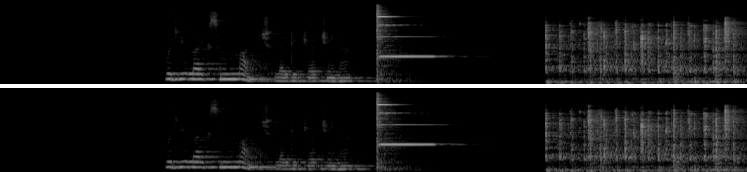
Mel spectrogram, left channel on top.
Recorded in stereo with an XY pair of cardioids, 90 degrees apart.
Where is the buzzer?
10° left, 1.1 m.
